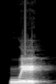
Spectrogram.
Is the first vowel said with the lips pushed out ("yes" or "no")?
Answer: no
